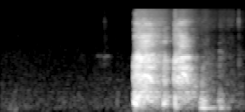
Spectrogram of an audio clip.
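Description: Near silence, then a man coughs twice in quick succession near the end.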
